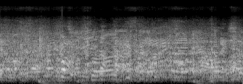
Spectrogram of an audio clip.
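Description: Several people talking over one another, with no single voice clear.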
